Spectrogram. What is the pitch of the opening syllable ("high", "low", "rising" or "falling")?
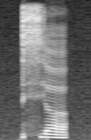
low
